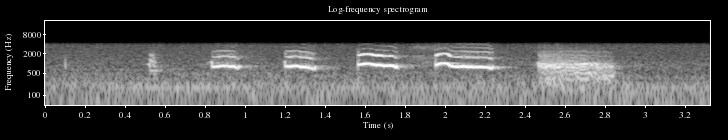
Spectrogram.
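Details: Male red long-haired Dachshund puppy whining indoors: five drawn-out, high, slightly falling whimpers in quick succession, each about a quarter second, ending in a breathy, rougher squeal, with a faint steady hum beneath.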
